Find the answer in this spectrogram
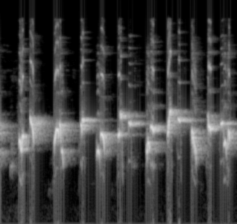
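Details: Morning 'ropel' song of a sooty-headed bulbul, meant to lure other bulbuls into singing. Chirpy, gurgling phrases come in a steady run about every half second, each one opening with a crisp attack and sliding downward.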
